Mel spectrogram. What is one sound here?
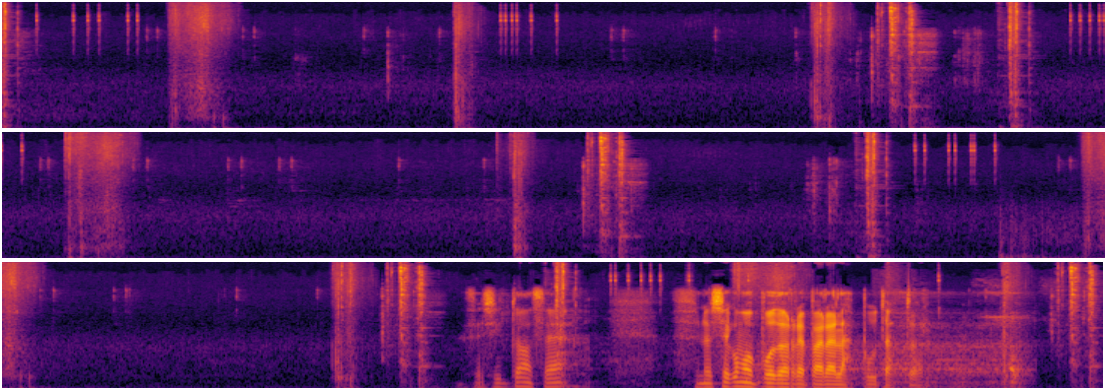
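Game menu clicks and item sounds come and go.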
